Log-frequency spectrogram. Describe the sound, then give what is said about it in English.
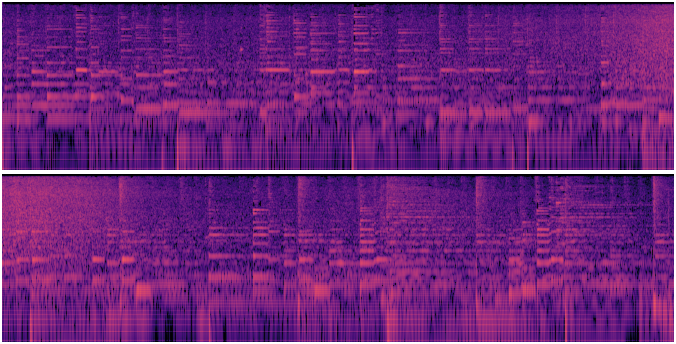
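Ocean waves wash ashore in slow, soft surges beneath steady ambient music with sustained tones, one fuller swell rising near the middle. No one speaks. “Breathe long, slow, deep breaths and feel yourself joining with the water and feeling more and more your connection with the entire ocean.”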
